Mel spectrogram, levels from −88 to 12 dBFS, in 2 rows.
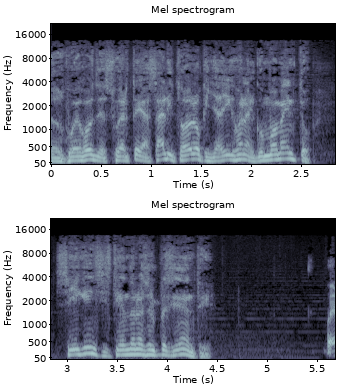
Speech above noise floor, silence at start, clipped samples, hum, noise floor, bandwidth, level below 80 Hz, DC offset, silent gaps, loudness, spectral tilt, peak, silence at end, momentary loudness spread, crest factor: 33 dB; 0 s; under 0.1%; none; -51 dBFS; 13.5 kHz; -40 dBFS; under 0.1%; none; -18 LUFS; -4 dB/octave; -4 dBFS; 0 s; 7 LU; 14 dB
